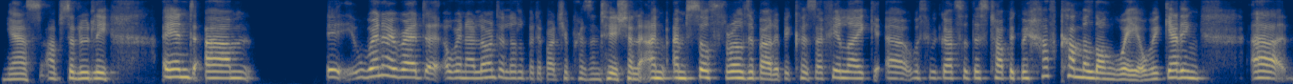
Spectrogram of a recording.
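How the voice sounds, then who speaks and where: A woman's voice: on the high side, moderate pace. A woman, a midwife and host, asking questions with enthusiastic, affirming remarks. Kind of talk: online interview.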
